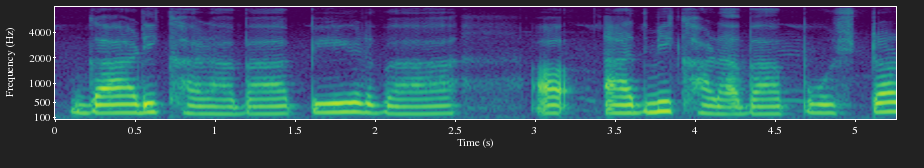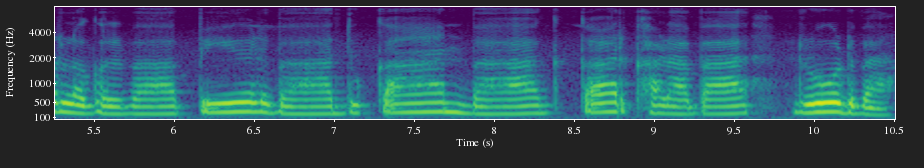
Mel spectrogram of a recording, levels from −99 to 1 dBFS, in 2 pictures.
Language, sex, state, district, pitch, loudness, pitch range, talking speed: Bhojpuri, female, Uttar Pradesh, Deoria, 210 Hz, -19 LUFS, 195-235 Hz, 115 wpm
